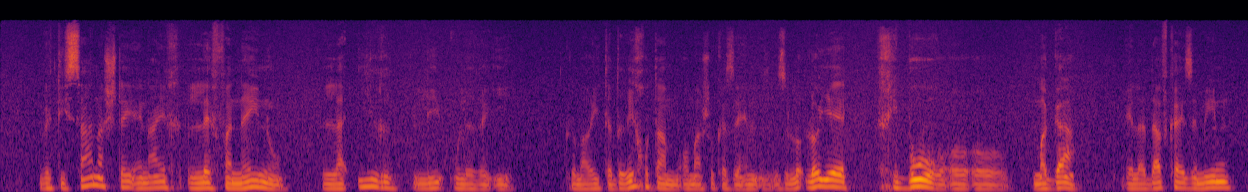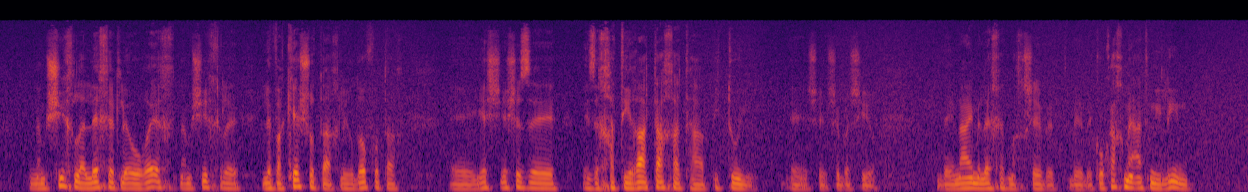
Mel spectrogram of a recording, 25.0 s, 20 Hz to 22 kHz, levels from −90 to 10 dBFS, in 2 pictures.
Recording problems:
hiss; noticeable; throughout; 20 dB below the speech

